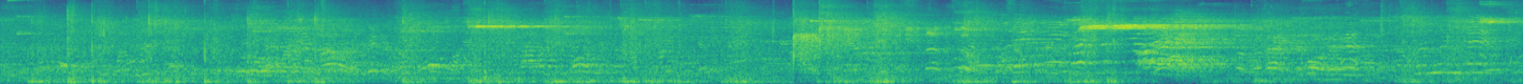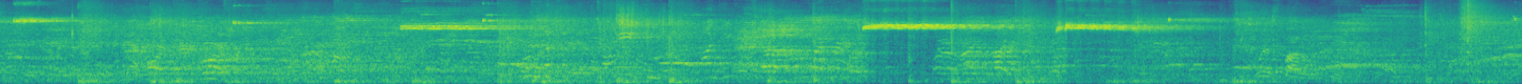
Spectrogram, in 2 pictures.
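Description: A basketball being dribbled and bounced on a gym court, with indistinct talking and calling from the crowd echoing in the large hall. Several brief high-pitched squeaks come through, the longest a little after the middle and near the end.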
